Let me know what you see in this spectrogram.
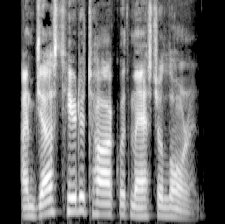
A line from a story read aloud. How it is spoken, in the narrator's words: I said quickly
